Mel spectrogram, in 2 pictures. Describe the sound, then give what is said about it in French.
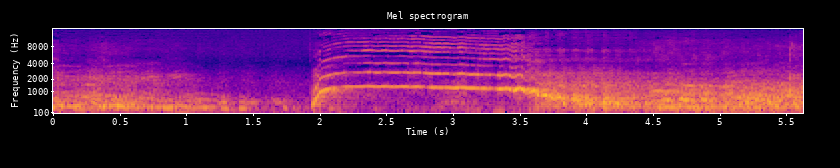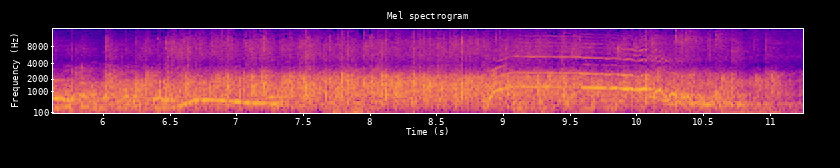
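A woman loudly imitates a horse whinny with a shrill, wavering call, followed by a burst of audience applause and laughter; a second, fainter whinny imitation rises over the clapping near the end. “Je hennissais en classe. Vous voulez que je vous montre ?”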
